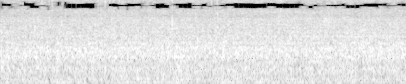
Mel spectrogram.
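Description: Onions, bell peppers and raw beef liver strips sizzling steadily in a hot frying pan as the liver is slid in.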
